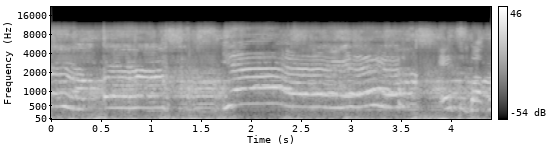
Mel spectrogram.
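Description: A song with a high-pitched sung vocal that glides up and down in pitch and sounds processed.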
